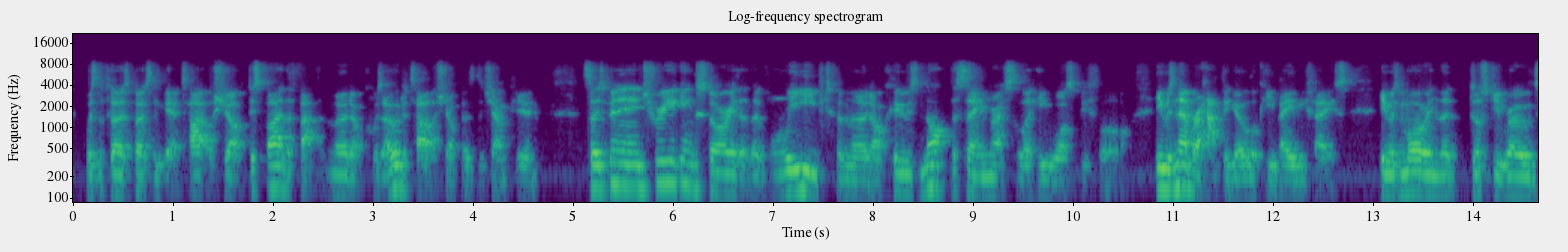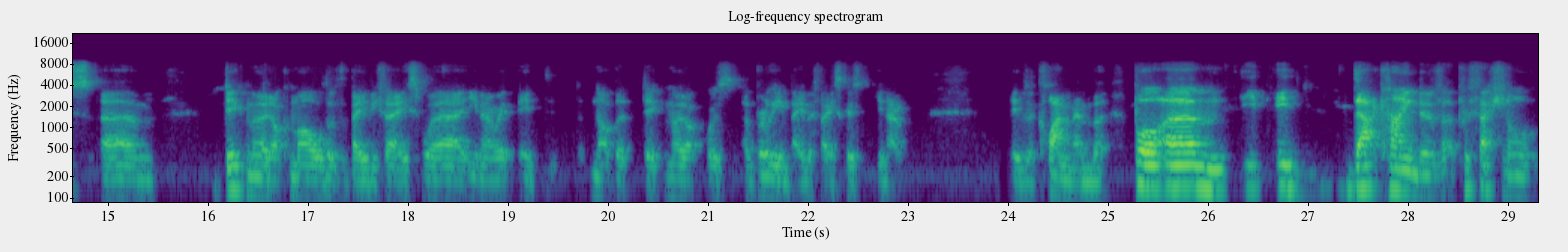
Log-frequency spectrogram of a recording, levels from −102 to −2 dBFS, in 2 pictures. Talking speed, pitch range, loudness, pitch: 190 wpm, 100-150 Hz, -33 LUFS, 120 Hz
